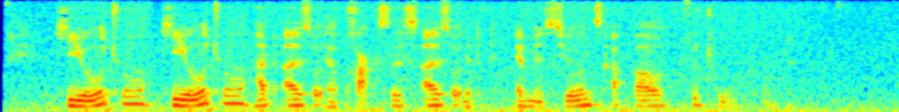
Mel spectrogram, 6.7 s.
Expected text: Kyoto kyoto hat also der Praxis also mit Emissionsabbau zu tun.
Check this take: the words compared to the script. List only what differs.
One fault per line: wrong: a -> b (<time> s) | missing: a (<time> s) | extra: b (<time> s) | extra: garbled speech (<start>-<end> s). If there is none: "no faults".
no faults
